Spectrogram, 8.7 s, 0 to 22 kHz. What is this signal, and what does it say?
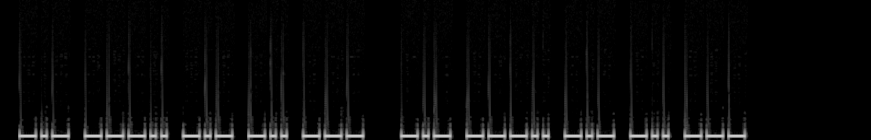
Morse code, heard as a keyed tone, about 22 wpm, 700 Hz. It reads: K8KDO K8KDO
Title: USA Call Signs Repeated 2x 22wpm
